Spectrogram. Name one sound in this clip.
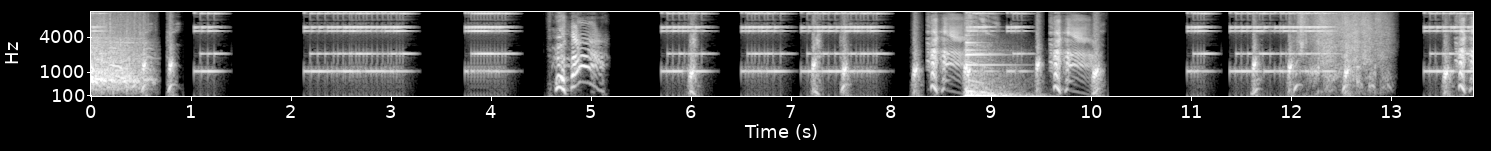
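Bright chimes ring in quick bursts as coins are collected.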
